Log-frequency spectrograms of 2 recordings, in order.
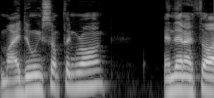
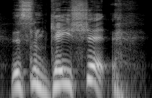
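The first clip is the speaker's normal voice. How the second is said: put-on yell, higher in pitch; 6 semitones higher than usual. Retelling how a stranger in a locker room yelled: imitating someone yelling. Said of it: "five seconds, ten seconds of him yelling".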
